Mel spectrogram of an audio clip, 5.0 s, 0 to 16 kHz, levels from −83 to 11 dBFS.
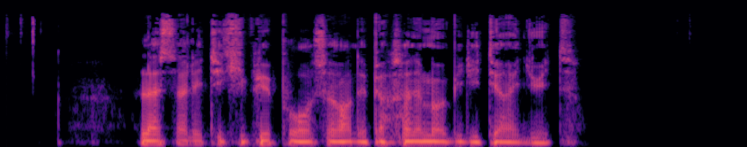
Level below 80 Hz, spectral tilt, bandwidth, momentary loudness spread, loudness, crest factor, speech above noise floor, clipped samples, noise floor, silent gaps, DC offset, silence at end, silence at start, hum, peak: -44 dBFS; -4 dB/octave; 11.5 kHz; 12 LU; -22 LUFS; 20 dB; 33 dB; under 0.1%; -56 dBFS; none; under 0.1%; 1.15 s; 0.95 s; none; -4 dBFS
